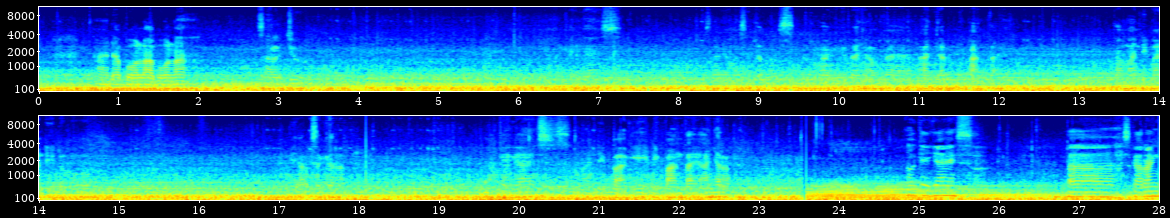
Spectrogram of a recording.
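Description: Steady low rumble of engine and road noise inside a moving car's cabin, with indistinct voices coming and going over it. The sound changes abruptly about three-quarters of the way through.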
